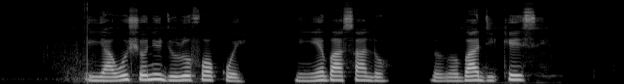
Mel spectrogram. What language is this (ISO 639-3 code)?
yor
